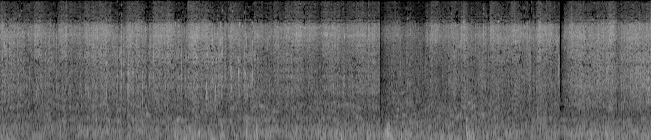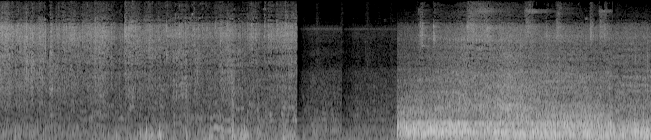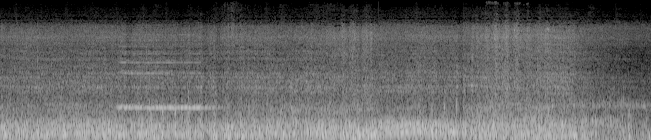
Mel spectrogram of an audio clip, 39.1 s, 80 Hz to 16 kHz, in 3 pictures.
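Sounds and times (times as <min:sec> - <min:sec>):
train wheels rumbling and clattering: 0:00.0 - 0:19.0, 0:20.9 - 0:39.0
high steady tone: 0:19.4 - 0:35.3.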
